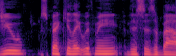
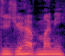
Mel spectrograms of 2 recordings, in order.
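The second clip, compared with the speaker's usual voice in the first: put-on Mexican accent; 4 dB louder than usual. Retelling what a man kept saying, imitating his Mexican accent. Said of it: "And he was like".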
